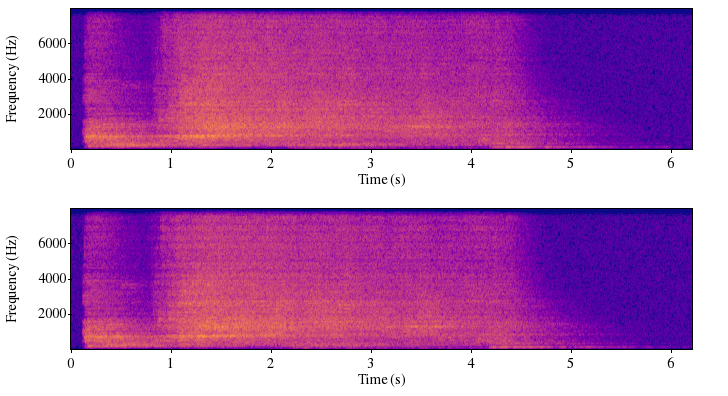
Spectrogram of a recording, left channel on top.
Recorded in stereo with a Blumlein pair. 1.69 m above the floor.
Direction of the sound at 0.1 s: 70° right.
